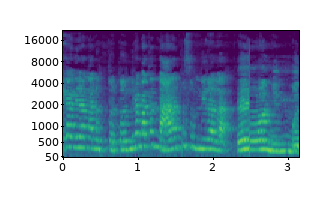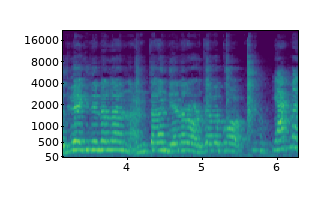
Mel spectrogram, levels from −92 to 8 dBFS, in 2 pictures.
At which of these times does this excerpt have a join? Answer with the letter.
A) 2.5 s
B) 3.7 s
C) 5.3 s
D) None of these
A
